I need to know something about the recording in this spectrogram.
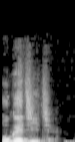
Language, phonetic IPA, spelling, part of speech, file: Russian, [ʊɡɐˈdʲitʲ], угодить, verb, Ru-угодить.ogg
- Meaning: 1. to please, to oblige 2. to get to (some place or situation, unexpectedly) (no imperfective) 3. to hit (a target) 4. to bump into/against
